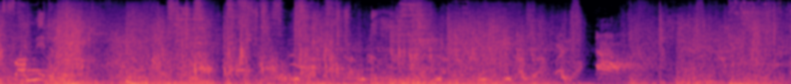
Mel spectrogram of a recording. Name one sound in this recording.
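Heavy blows and blasts thud again and again.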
